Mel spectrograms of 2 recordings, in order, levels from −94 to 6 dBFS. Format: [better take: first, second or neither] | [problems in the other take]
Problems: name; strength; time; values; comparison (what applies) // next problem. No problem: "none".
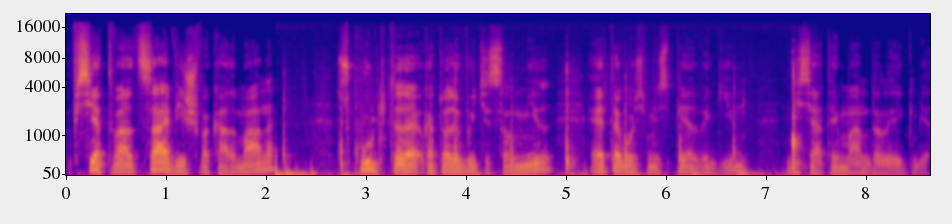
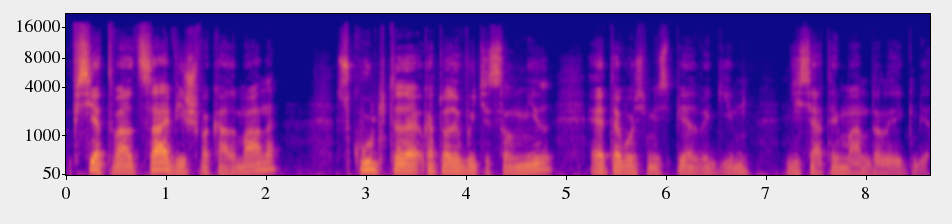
second | footsteps; loud; from 2 to 7.5 s; peak 4 dB above the speech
